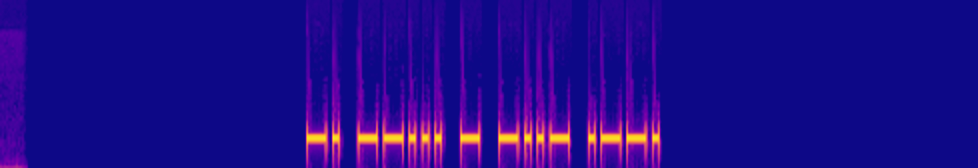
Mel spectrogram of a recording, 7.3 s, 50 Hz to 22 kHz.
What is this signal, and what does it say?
Morse code, heard as a keyed tone, about 25 wpm, 700 Hz. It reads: N7TXP
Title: USA Call Signs - 5 Characters - Repeated 2x - 25wpm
